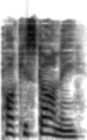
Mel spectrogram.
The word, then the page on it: pakistani: British English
